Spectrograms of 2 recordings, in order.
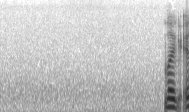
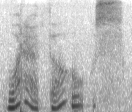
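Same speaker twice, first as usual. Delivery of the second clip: slow hushed whisper; 2 semitones higher, 8 dB quieter, much slower than usual. Real, not acted. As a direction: breathe it out unvoiced. Spooked by strange sight.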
